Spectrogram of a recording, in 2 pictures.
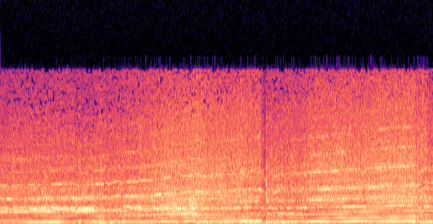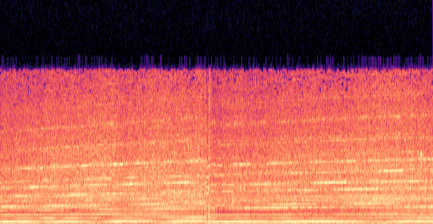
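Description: Dodge Viper race car at Fuji circuit in a racing video game, its engine droning loud and steady, pitch climbing through each gear then dropping at shifts around every three seconds, continuous throughout.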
